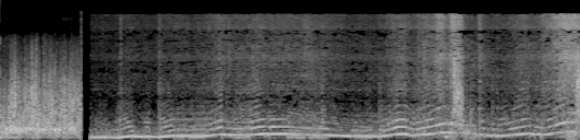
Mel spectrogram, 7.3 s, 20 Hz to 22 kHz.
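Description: Inside a 2000 Volkswagen Golf, its engine revs up and down repeatedly on the drag strip start line, then pulls away as the car launches near the end. The first second is wind on the microphone over a steady engine note, cut off by a brief dropout.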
